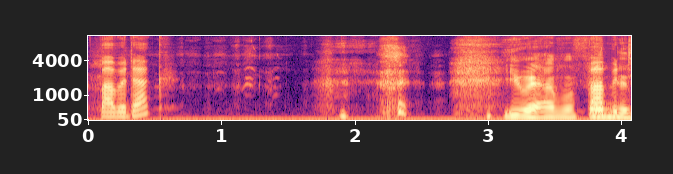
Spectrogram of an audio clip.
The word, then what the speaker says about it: Babadook: the living dead did i say it wrong bob a duck you have a friend to do the honor of this beautiful woman said the duck the baba duck the baba duck uh you can see check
